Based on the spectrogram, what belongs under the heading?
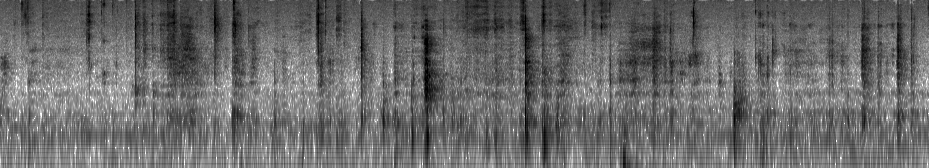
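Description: Close-miked chewing of a mouthful of sushi roll: faint, wet mouth sounds with scattered sharper clicks.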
